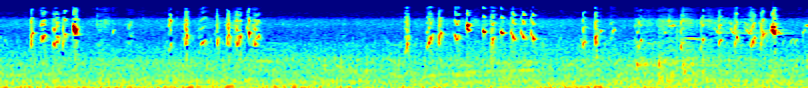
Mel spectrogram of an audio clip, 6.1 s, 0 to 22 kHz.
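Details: European goldfinch of wild origin, 2022, singing a chattering, tinkling song in clipped high bursts, about four phrases with short silences between them, against a quiet background.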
